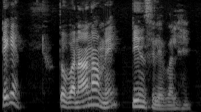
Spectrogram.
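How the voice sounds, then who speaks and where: A male teacher gives a whiteboard lesson at a mid pitch. He explains step by step and stretches words out syllable by syllable. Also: very animated, moderate pace, muffled recording. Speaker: English teacher.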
